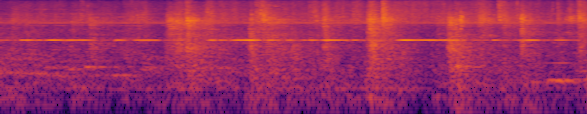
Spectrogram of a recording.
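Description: A heavy plastic-wrapped platform-door unit is wheeled over a temporary scaffold-and-plank ramp beside the train, with rolling noise and four knocks and rattles about half a second to a second apart. A steady high-pitched whine runs underneath.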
